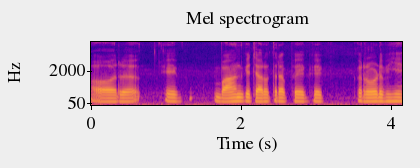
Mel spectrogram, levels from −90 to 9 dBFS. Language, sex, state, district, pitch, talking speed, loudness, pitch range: Chhattisgarhi, male, Chhattisgarh, Rajnandgaon, 125 Hz, 175 wpm, -17 LUFS, 120-130 Hz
